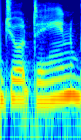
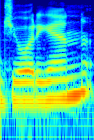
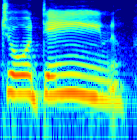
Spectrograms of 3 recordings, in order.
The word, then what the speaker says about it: Jordine: Because they always pronounced them Jordian when I was doing those quest lines, and I always got annoyed because I'm like, bruh, it's spelt Jordine or Jordane or however you would pronounce it, but it's most certainly not Jordian.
